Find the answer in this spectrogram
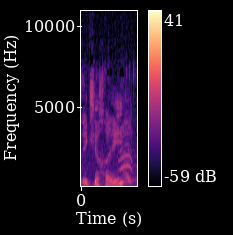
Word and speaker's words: écureuil: Cheval is horse, and good luck spelling or pronouncing the word for squirrel. It is écureuil.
